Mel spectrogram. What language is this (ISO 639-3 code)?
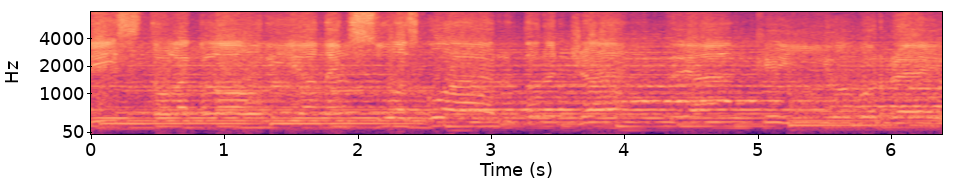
ita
